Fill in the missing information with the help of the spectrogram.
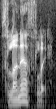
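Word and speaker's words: Llanelli: are joining journeying to the quaint little town of flanethley no I don't have a lisp that seems to be the way it's pronounced and we'll view an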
